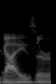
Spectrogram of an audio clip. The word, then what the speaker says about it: geyser: God, all I can think of now, whenever I hear geyser is just the Xenoblade cast saying geezer, because that's how it's pronounced over in the UK accent, and I'll be honest,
